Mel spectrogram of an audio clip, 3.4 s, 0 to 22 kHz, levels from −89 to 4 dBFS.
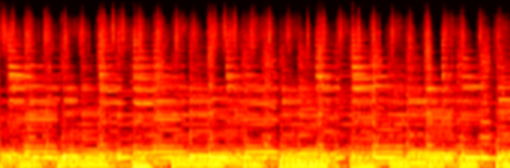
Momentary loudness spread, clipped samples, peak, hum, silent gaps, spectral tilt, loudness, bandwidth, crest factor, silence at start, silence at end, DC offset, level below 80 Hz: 2 LU; under 0.1%; -6 dBFS; none; none; -6 dB/octave; -19 LUFS; 16 kHz; 12 dB; 0 s; 0 s; under 0.1%; -26 dBFS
